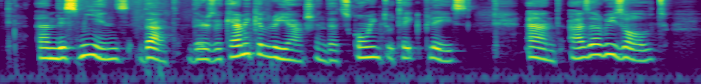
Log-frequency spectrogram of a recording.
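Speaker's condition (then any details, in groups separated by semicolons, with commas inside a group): No condition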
